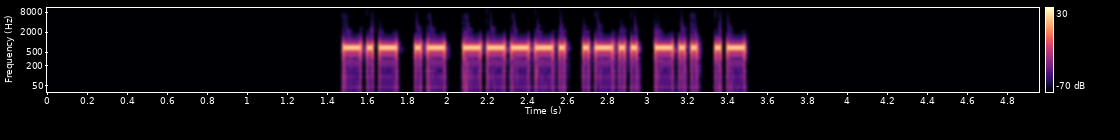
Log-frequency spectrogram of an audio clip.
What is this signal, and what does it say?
Morse code, heard as a keyed tone, about 38 wpm, 700 Hz. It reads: KA9LDA
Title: USA Call Signs - 6 Characters - 40wpm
